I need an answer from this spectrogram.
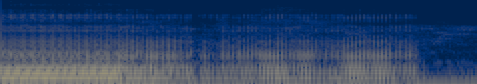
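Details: English Bulldog snoring while asleep: a low, throaty, rattling rumble, loudest at the start, then a run of pulsing raspy breaths that fade near the end.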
